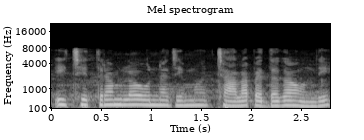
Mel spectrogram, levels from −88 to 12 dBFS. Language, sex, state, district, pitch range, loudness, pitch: Telugu, female, Telangana, Hyderabad, 180-205 Hz, -16 LUFS, 185 Hz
